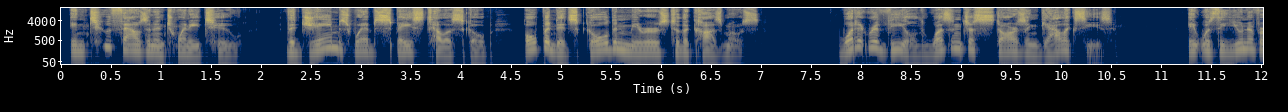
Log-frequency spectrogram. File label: Video Narration Awe; J.W. Telescope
